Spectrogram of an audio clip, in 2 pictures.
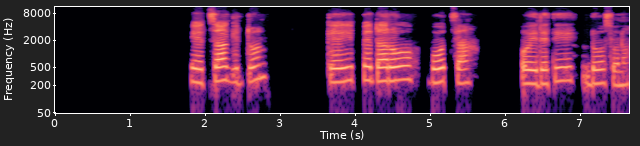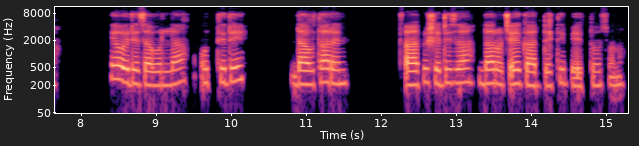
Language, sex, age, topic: Gamo, female, 25-35, government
